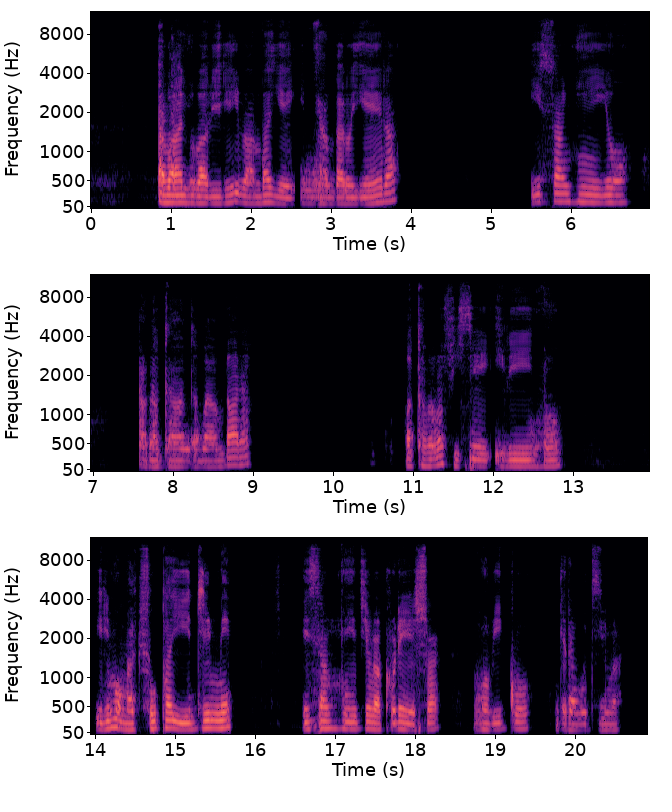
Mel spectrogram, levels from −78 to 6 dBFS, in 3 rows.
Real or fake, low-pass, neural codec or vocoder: fake; 10.8 kHz; codec, 44.1 kHz, 1.7 kbps, Pupu-Codec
